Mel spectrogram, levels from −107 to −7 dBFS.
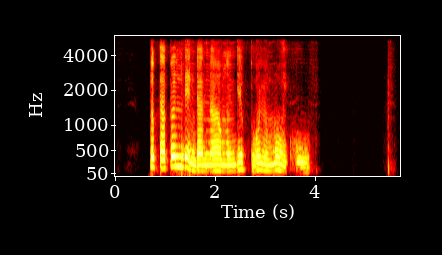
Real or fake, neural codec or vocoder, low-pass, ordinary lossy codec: fake; codec, 44.1 kHz, 1.7 kbps, Pupu-Codec; 5.4 kHz; AAC, 48 kbps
